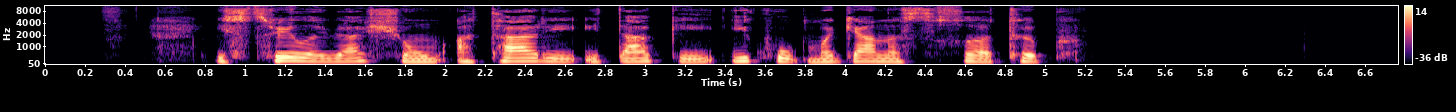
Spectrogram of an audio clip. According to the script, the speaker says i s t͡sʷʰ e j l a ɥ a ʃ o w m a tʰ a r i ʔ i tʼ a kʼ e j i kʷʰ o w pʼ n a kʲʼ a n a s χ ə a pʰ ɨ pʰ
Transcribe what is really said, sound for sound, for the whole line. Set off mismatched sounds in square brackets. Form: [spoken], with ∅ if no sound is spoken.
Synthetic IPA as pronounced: i s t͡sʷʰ e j l a ɥ a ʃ o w m a tʰ a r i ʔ i tʼ a kʼ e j i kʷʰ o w pʼ [m] a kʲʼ a n a s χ ə a [tʰ] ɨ pʰ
